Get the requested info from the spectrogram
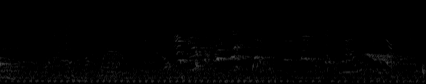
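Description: Faint, short, high-pitched squeaking and chirping animal calls, a few sliding up or down in pitch, with a brief rapid trill about three seconds in, over a low steady hum.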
